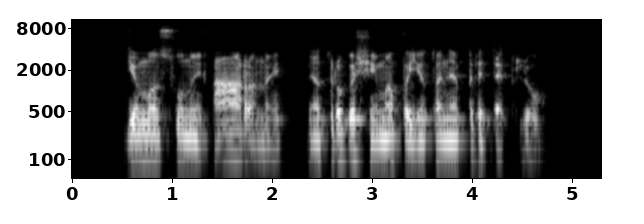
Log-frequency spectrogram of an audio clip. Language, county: Lithuanian, Vilnius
